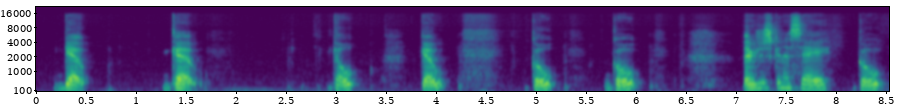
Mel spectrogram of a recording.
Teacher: Now, the diphthongs are being simplified.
